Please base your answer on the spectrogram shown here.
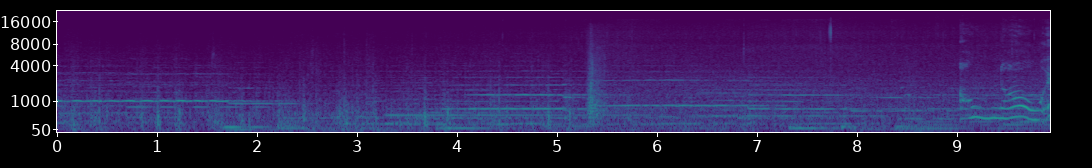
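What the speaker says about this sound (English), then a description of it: "Oh no, it's raining." Steady rain falls across Inazuma in Genshin Impact, a soft continuous patter spread under melodic game music for the whole stretch, with a brief sharper swell partway through.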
